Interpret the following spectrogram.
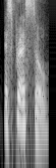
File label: "espresso", Indian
